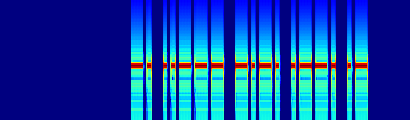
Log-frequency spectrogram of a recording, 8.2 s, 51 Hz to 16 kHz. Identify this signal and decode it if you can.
Morse code, heard as a keyed tone, about 15 wpm, 700 Hz. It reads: N2CPA
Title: USA Call Signs - 5 Characters - Repeated 3x - 15wpm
